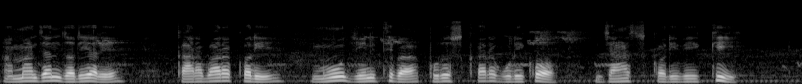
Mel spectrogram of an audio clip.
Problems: none marked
